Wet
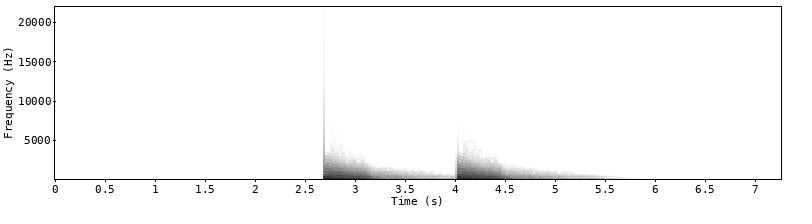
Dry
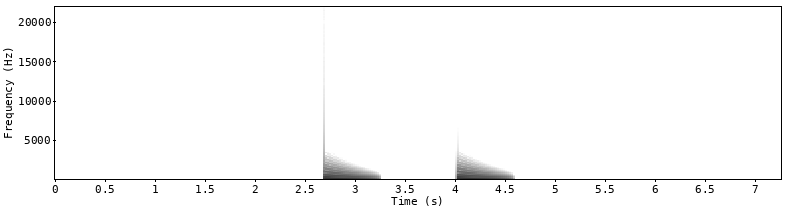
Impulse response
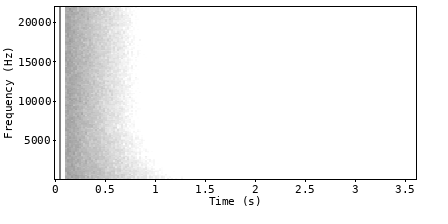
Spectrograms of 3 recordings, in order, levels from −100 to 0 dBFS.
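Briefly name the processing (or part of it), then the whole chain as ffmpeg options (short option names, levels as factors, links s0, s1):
keyed gated reverb: -filter_complex "[0:a]asplit=3[s0][s1][s2];[1:a]atrim=start_sample=2205[s3];[s1][s3]afir=irnorm=-1:irlink=0[s4];[s2]apad=whole_len=320383[s5];[s4][s5]sidechaingate=range=0.251:threshold=0.0251:ratio=16:detection=peak,volume=1.58[s6];[s0][s6]amix=inputs=2:normalize=0,volume=0.75"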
